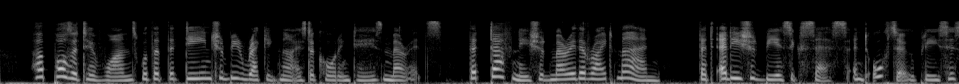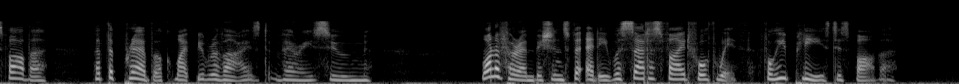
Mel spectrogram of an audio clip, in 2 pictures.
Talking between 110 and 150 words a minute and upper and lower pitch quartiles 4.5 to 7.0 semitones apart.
No: average, 170 wpm; average, 5.2 semitones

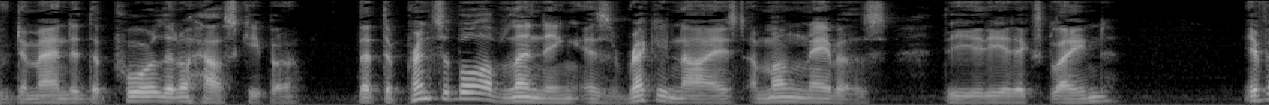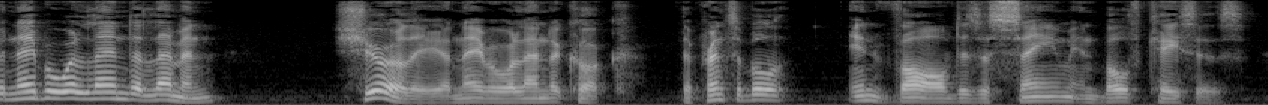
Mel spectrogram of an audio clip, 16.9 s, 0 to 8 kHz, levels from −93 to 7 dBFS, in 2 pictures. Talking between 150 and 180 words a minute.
No: average, 140 wpm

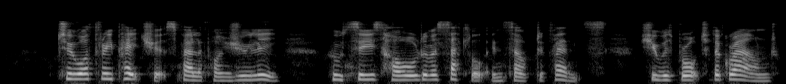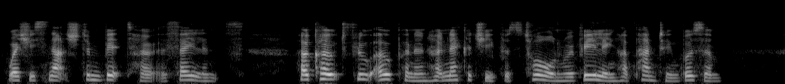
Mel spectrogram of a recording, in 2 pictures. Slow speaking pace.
No: average, 160 wpm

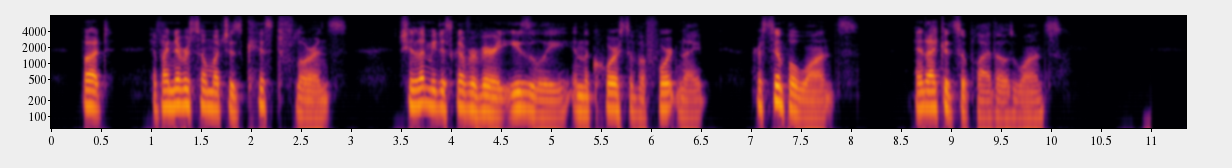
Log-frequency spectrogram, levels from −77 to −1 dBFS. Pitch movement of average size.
No: wide, 6.0 semitones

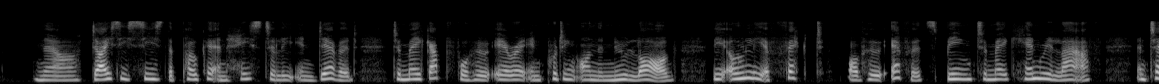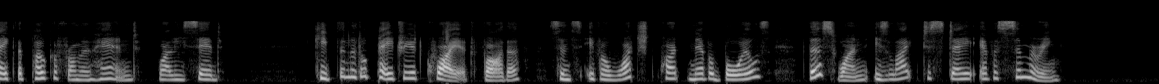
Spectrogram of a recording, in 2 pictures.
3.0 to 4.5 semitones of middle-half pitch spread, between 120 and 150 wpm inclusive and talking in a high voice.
No: average, 3.9 semitones; average, 165 wpm; high, 230 Hz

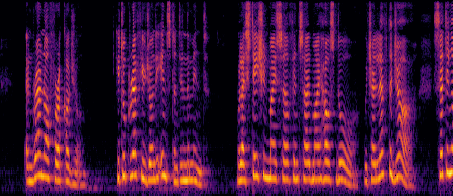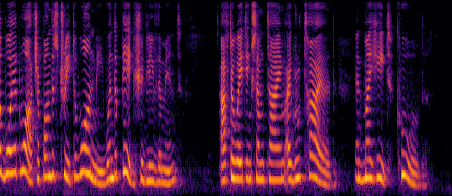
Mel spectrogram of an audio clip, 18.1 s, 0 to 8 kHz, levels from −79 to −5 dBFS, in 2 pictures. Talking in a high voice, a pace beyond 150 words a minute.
Yes: very high, 260 Hz; average, 180 wpm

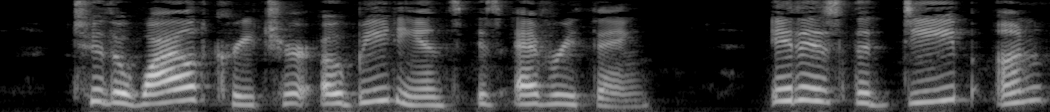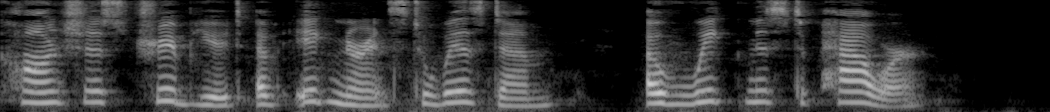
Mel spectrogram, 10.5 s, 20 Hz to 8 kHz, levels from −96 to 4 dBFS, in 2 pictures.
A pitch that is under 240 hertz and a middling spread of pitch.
No: very high, 270 Hz; average, 4.5 semitones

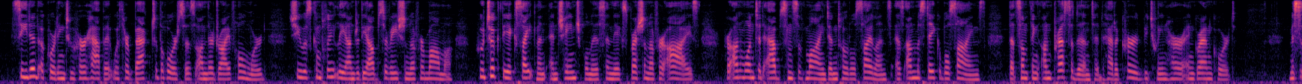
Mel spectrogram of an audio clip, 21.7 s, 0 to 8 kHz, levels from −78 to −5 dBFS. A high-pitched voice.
Yes: high, 200 Hz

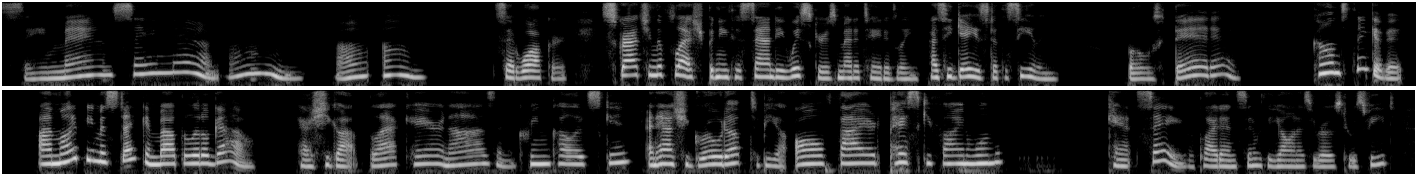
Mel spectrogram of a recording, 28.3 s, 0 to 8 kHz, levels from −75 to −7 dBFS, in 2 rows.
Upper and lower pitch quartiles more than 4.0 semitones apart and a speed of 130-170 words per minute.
Yes: wide, 5.5 semitones; average, 160 wpm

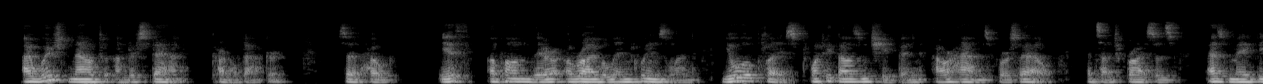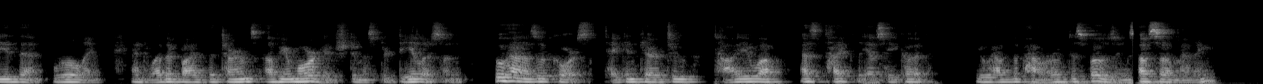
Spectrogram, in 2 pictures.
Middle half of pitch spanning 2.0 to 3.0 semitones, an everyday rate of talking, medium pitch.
No: narrow, 2.5 semitones; average, 150 wpm; low, 115 Hz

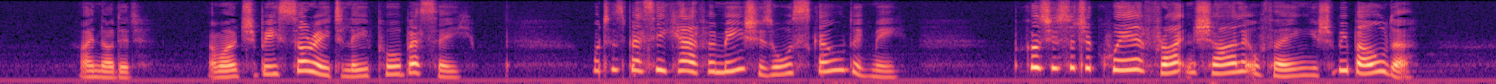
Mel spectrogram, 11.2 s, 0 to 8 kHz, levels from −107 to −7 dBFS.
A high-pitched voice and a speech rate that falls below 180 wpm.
No: very high, 285 Hz; average, 185 wpm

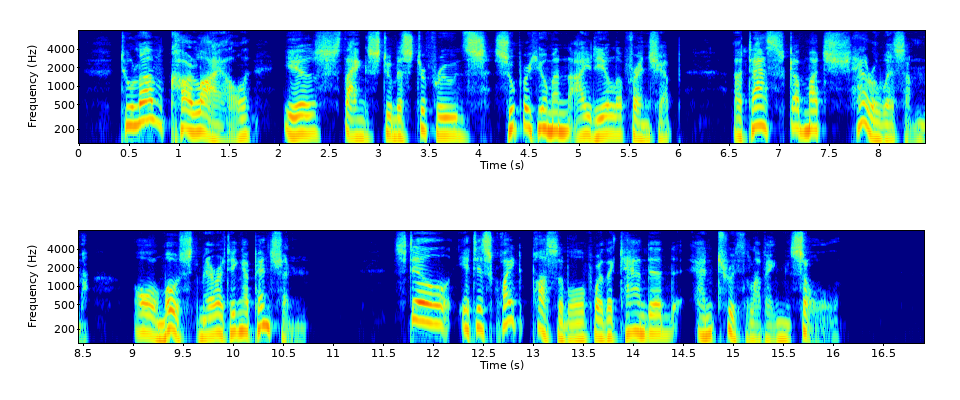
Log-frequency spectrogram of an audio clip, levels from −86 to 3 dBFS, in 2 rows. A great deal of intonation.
Yes: wide, 6.7 semitones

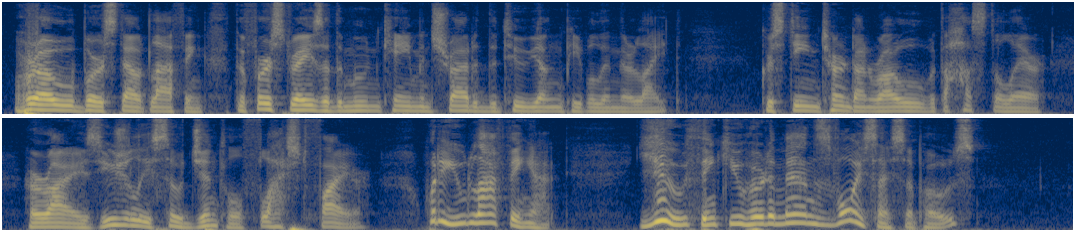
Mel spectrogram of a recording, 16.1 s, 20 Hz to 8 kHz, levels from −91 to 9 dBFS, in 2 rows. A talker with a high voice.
No: low, 115 Hz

